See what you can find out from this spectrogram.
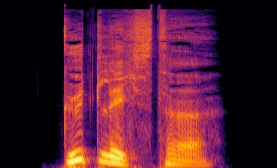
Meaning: inflection of gütlich: 1. strong/mixed nominative/accusative feminine singular superlative degree 2. strong nominative/accusative plural superlative degree
- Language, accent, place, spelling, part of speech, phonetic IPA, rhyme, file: German, Germany, Berlin, gütlichste, adjective, [ˈɡyːtlɪçstə], -yːtlɪçstə, De-gütlichste.ogg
